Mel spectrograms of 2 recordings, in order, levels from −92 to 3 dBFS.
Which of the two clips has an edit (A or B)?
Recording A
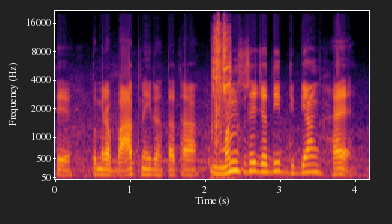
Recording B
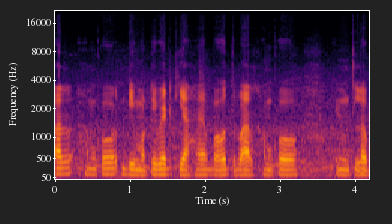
A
